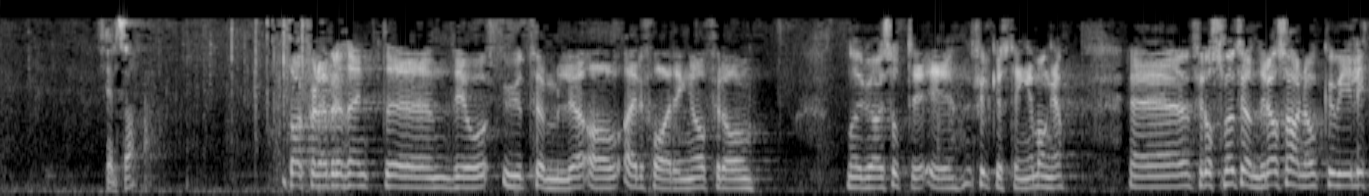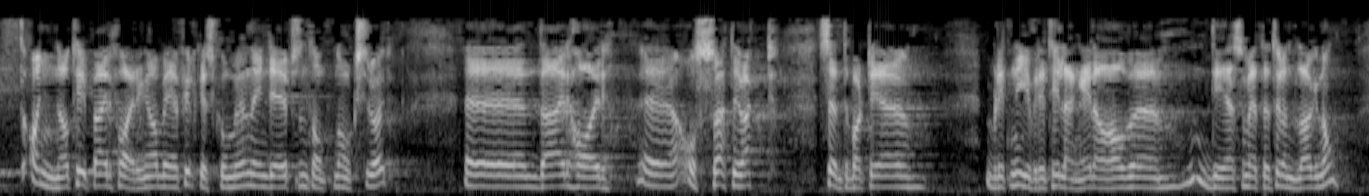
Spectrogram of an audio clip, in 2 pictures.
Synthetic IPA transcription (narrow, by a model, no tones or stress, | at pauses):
ɛlsɑ | t̪ʰɑkːfɔɖepɾɛsɪd̪ɛnt̪d̪ɛæɾjʊʉt̪ʰœmːəlɪʔɑʋæɾfɑːɾɪŋɑfɾɑ | nɔɾʋɪhɑɾsʊt̪ːəɪfʏlkəst̪ʰɪŋːəmɑŋːə | fɔɾɔsːmɛt̪ʰɾœnd̪əɾɑsɔhɑnɔkːʋɪlɪt̪ːɑnːɑt̪ʰyːpəæɾfɑːɾɪŋɑɾmɛfʏlkəskʰʊmʉːnn̩ɪnd̪ɛɾɛpɾəsnt̪ʰɑnt̪nəhɔksɾuːəɾ | d̪æɾɦɑɾ | ɔsːɔɛt̪ːəɾʋæʈː | sɛnt̪əɾpɑʈiːə | blɪt̪ːɛniːʋəɾət̪ʰɪlɛŋːəɾɑʋ | d̪ɛsɔmheːt̪ət̪ʰɾœnd̪əlɑːɡnoː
